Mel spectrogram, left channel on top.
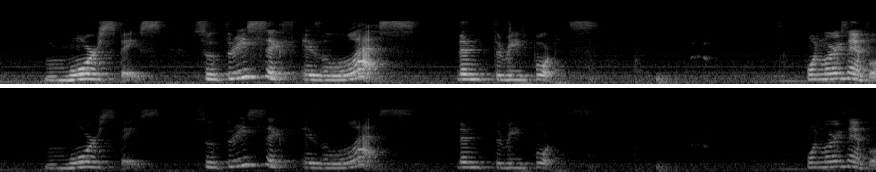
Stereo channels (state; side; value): quieter; right; 13.3 dB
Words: more space. So 3/6 is less than 3/4. One more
